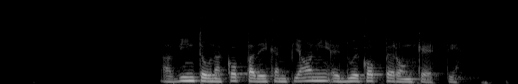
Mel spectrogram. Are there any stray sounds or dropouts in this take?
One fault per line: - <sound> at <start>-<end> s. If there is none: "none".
none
